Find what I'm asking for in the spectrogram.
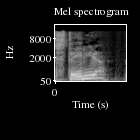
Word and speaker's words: Stadia: So Google announced that they're coming out with Stadia.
